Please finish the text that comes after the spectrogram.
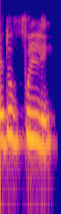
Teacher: یہاں پہ ایک ادغام مع غنہ نہیں ہو رہا بلکہ ادغام بلا غنہ ہو رہا ہے، تو اس لیے ہم ٹائم نہیں دیں گے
